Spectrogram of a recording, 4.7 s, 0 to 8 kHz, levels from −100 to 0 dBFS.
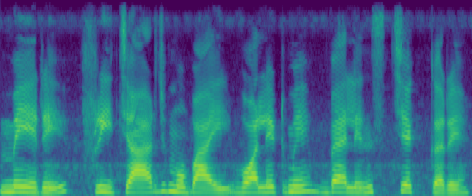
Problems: none marked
